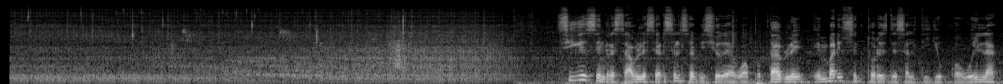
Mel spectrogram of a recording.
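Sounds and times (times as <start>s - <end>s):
low engine hum: 0.1s - 10.0s.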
